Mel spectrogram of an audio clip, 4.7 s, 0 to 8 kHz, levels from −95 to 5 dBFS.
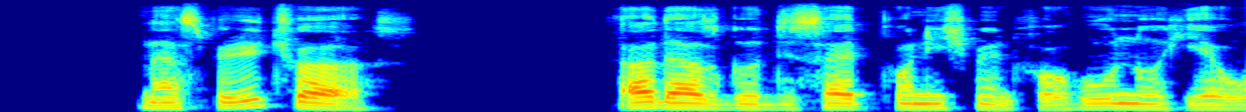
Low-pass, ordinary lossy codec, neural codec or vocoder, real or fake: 7.2 kHz; none; none; real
